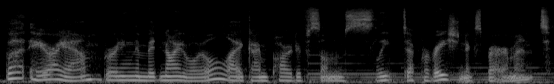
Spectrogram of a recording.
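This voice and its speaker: An actress playing a weary, wry academy president in a video game, sly and chatty, talking conversationally with sighs and coy pauses. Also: female voice, on the low side, vocal fry, a little mellow. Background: background music.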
